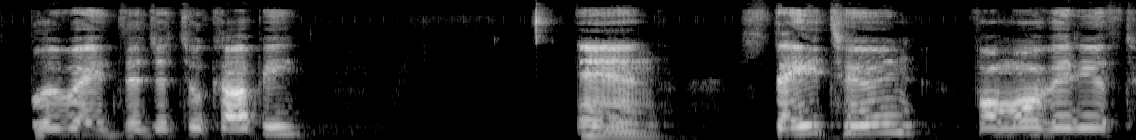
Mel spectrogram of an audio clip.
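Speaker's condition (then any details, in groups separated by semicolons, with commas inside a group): Ataxic cerebral palsy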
